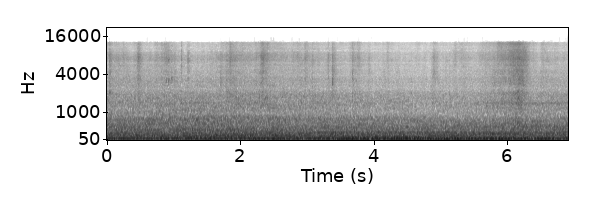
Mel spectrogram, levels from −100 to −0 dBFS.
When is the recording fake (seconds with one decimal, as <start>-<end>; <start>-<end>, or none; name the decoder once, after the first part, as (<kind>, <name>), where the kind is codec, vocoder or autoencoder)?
0.0-0.9 (autoencoder, DAC-VAE); 1.7-6.9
